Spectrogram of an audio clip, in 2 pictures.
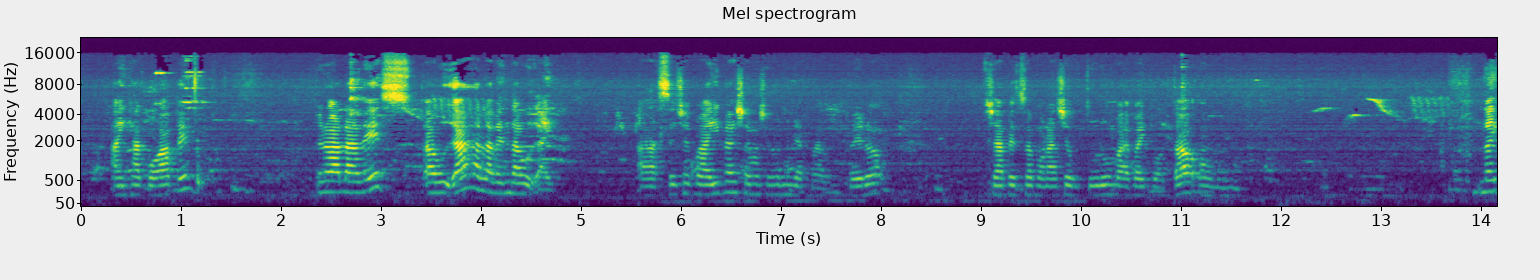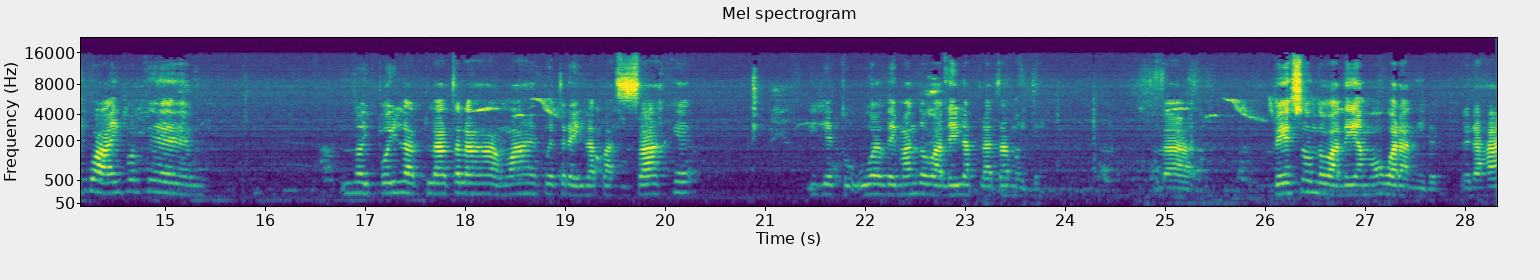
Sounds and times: Speech: 0.3s - 1.7s, 2.4s - 5.0s, 5.6s - 11.7s, 13.7s - 15.5s, 16.8s - 20.4s, 21.4s - 23.8s, 24.8s - 25.5s, 26.1s - 28.3s.

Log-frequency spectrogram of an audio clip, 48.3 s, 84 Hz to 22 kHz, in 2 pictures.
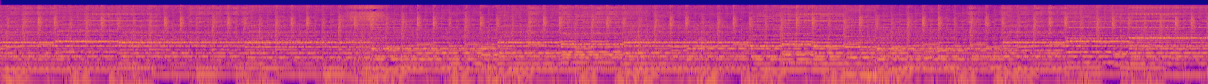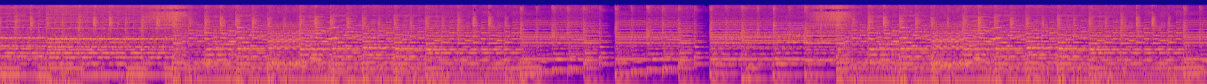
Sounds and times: Theme music: 0.0s - 48.3s.

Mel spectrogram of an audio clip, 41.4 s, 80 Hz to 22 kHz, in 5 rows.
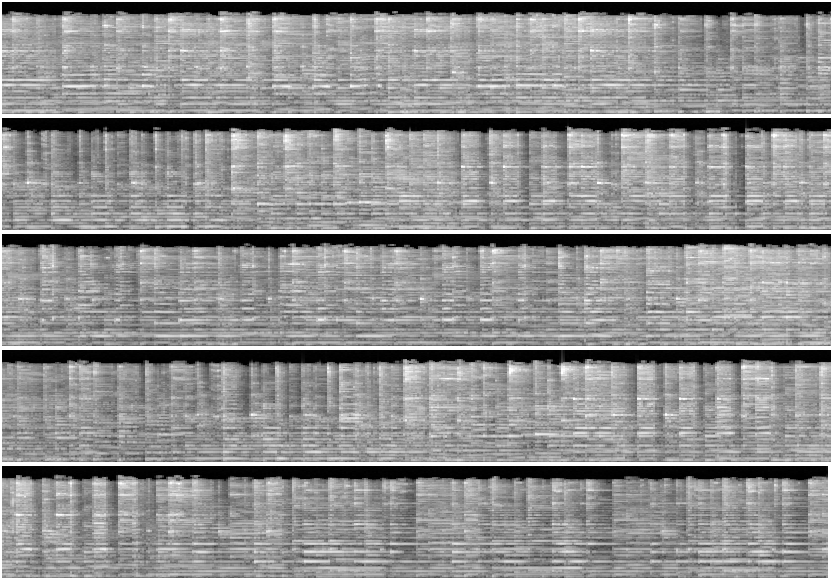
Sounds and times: Music: 0.0s - 41.4s.

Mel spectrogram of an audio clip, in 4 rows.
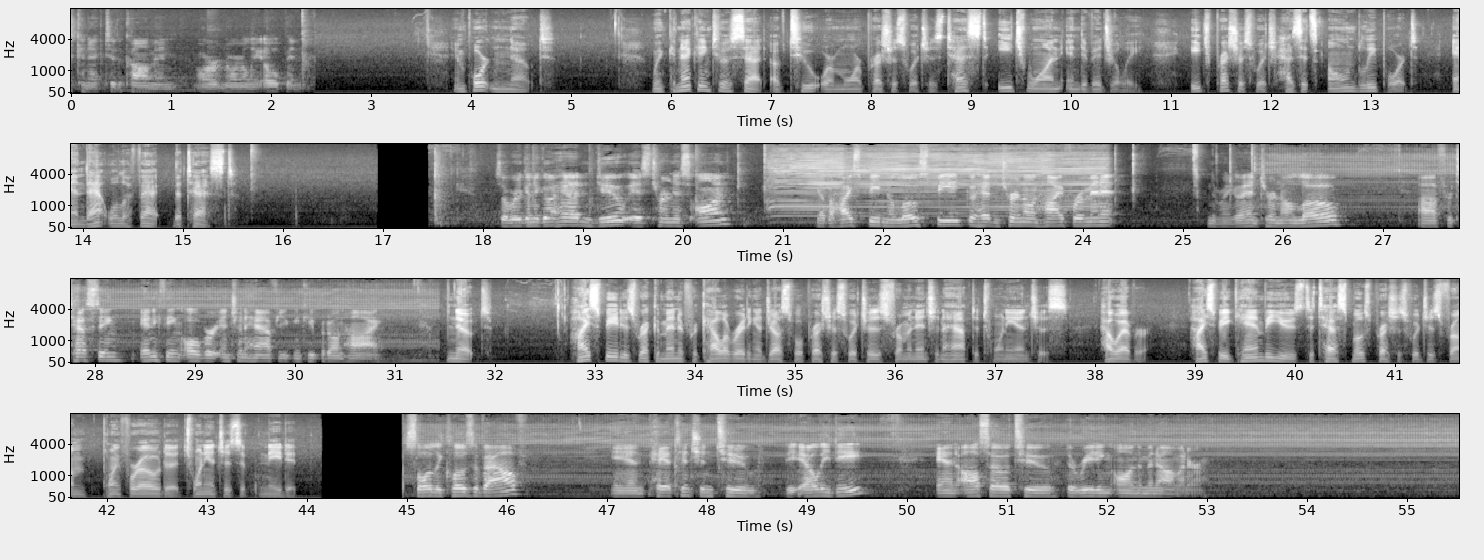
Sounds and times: Speech: 0.0s - 2.4s, 3.8s - 4.8s, 5.8s - 15.6s, 18.1s - 20.6s, 21.3s - 24.4s, 25.2s - 26.6s, 27.4s - 32.0s, 32.6s - 43.9s, 45.0s - 46.2s, 47.0s - 49.6s, 50.3s - 53.0s
Electric shaver, electric razor: 20.8s - 24.3s, 25.7s - 31.6s, 45.0s - 55.5s.

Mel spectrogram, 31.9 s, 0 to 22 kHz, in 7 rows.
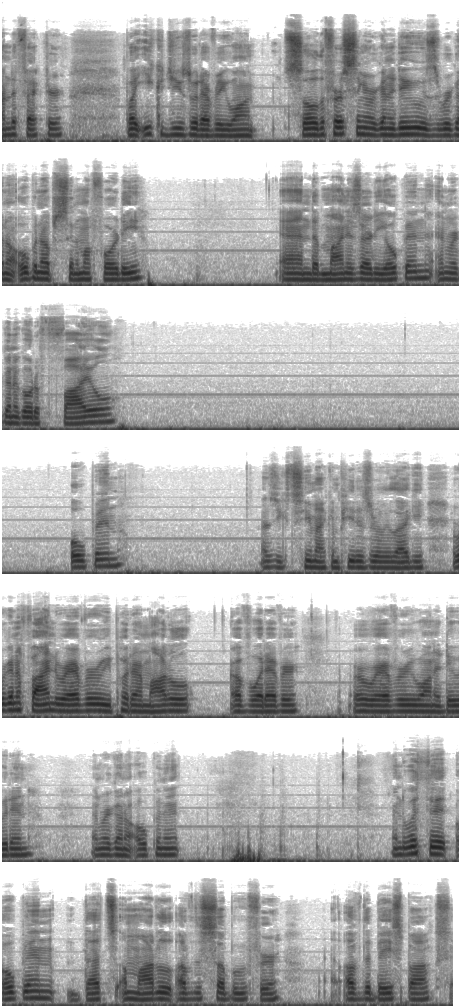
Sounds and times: Speech: 0.0s - 6.1s, 7.3s - 10.4s, 14.4s - 15.0s, 16.3s - 23.2s, 23.8s - 24.7s, 26.7s - 31.9s.

